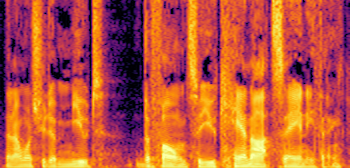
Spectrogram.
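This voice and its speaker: Male fitness coach, 30s, fairly low and loud voice, casual podcast advice full of fillers. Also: level tone, moderate pace, clear, resonant tone. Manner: conversational, many fillers, says his voice is loud. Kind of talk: instructional podcast talk.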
